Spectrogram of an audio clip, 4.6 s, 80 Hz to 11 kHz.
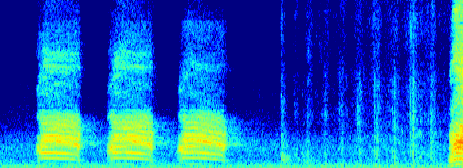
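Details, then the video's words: Hooded crow (Corvus cornix) recorded in the wild, giving three harsh, hoarse caws about 0.7 seconds apart, followed by a pause with faint clicks and the start of a loud fourth caw. "Hooded Crow Sound – Song & Bird Calls"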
